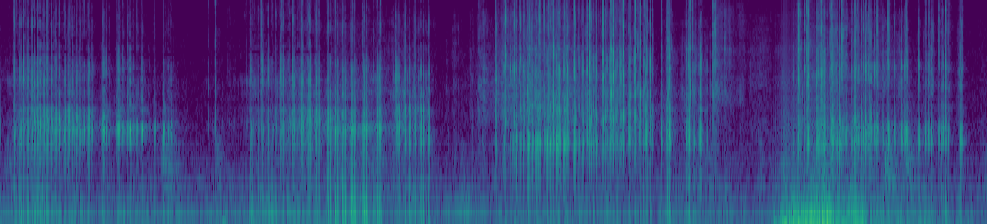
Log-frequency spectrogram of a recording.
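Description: Long red acrylic nails scratch and tap across the many flexible plastic bristles of a hand-sized pink plastic detangling brush with a hollow back, held in one hand. Bursts of dry, crackly scratching and quick taps come in uneven runs separated by short quiet gaps. Near the end the sound turns louder and fuller, with a low, thumping body under the bright crackle.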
